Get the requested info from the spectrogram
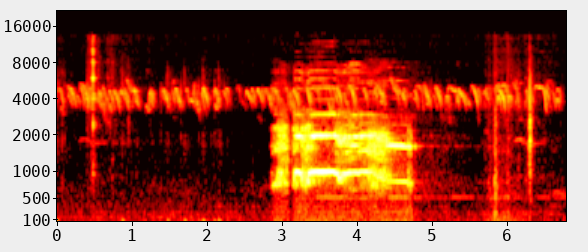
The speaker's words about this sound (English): Hear a chicken in my room.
